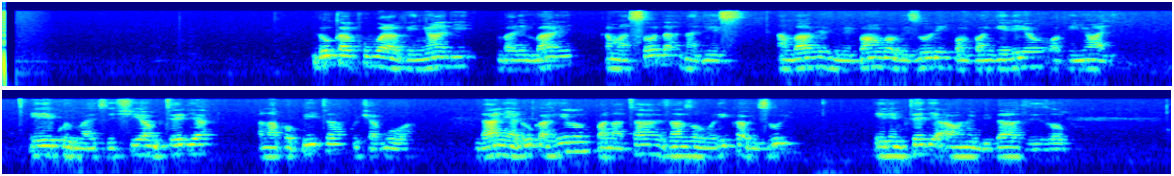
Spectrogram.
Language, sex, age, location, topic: Swahili, male, 18-24, Dar es Salaam, finance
